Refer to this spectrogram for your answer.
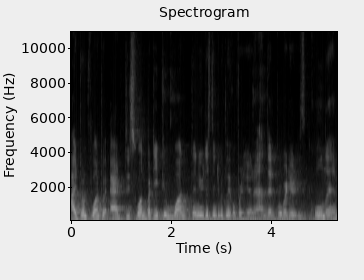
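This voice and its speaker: Someone with a Bangladeshi accent speaks at a moderate pace over noticeable background noise. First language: Bengali. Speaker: online tutorial creator. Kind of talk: tutorial.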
